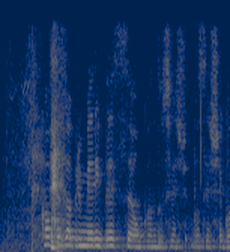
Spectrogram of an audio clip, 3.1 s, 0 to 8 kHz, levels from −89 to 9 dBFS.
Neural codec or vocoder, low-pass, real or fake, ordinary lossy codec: none; 7.2 kHz; real; none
